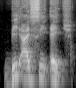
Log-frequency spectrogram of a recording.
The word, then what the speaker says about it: Bich: BICH is pronounced BIC.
